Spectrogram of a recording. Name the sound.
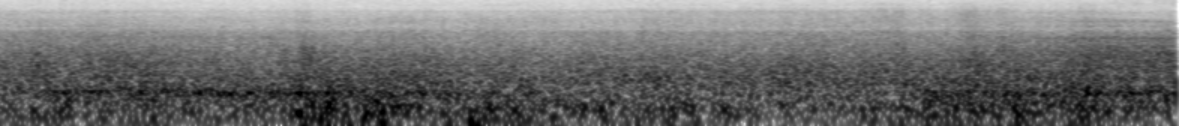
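ocean waves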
